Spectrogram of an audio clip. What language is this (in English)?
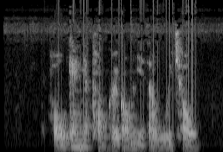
Cantonese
